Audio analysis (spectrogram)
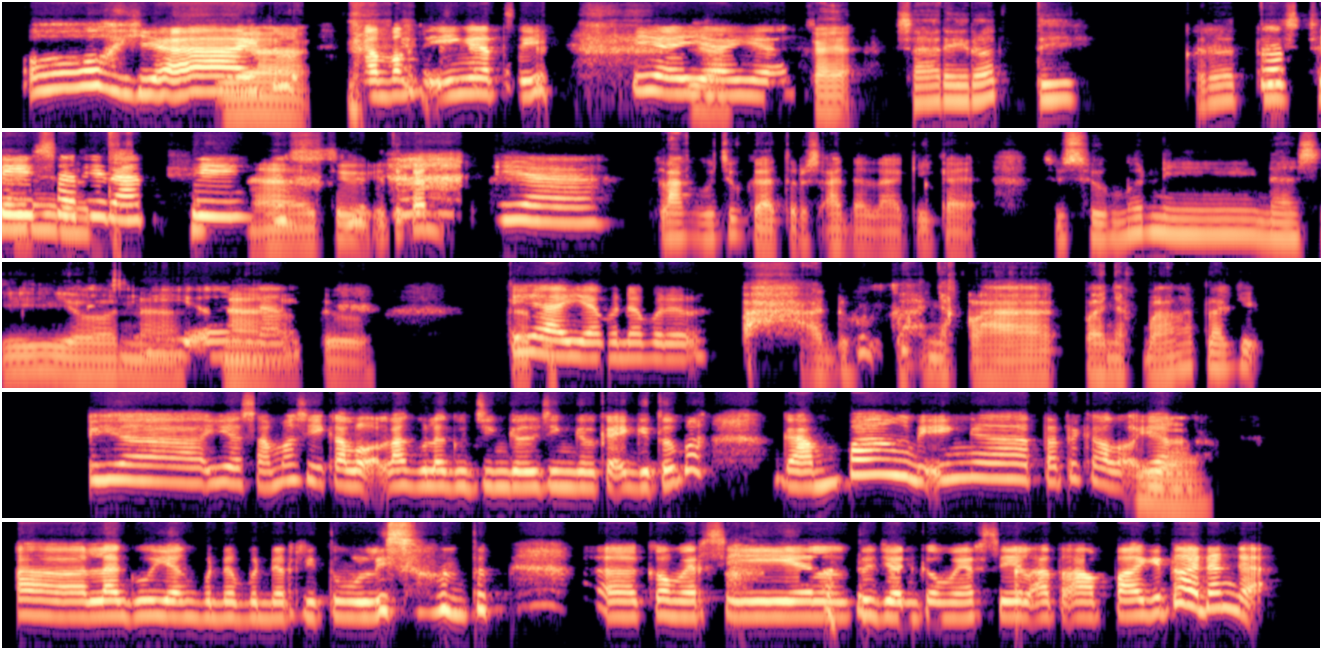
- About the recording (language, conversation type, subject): Indonesian, unstructured, Apa yang membuat sebuah lagu terasa berkesan?
- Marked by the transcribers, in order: laugh; singing: "sari roti, roti sari roti"; singing: "Roti Sari Roti"; chuckle; singing: "susu murni nasional"; singing: "Nasional"; chuckle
